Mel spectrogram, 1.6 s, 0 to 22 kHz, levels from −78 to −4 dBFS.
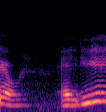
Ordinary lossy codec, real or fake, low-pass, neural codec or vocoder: none; fake; 7.2 kHz; codec, 24 kHz, 0.9 kbps, WavTokenizer, medium music audio release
